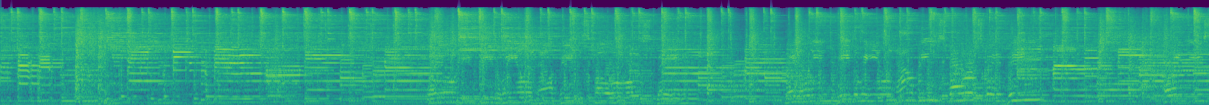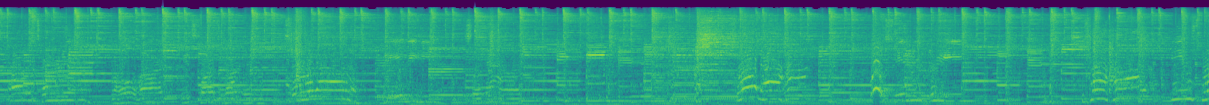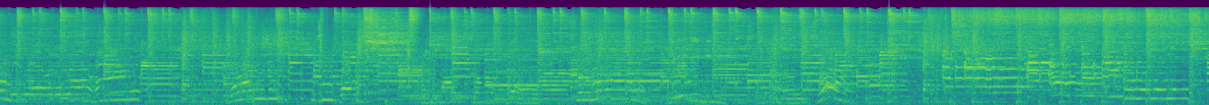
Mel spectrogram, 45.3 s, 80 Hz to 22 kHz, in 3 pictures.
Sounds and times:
Music: 0:00.0 - 0:45.3.

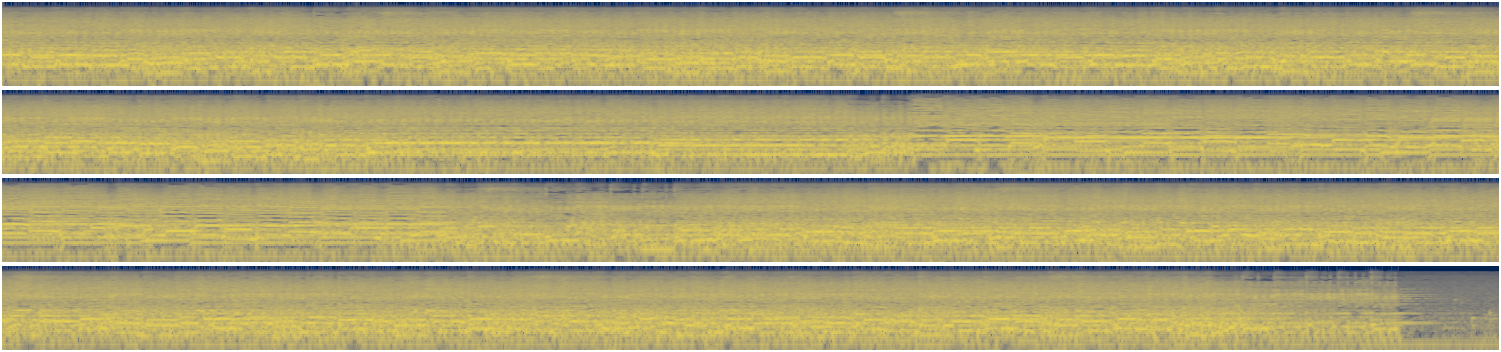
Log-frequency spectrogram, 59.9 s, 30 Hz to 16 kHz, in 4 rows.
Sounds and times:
Heavy metal: 0:00.0 - 0:59.8.

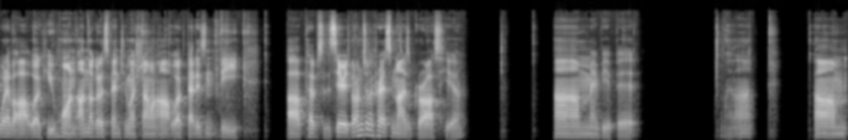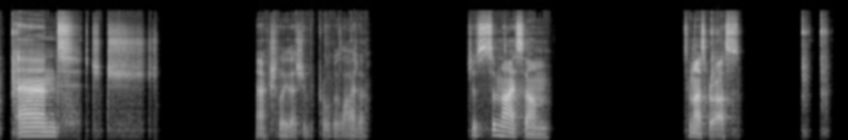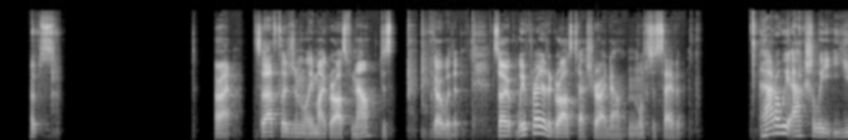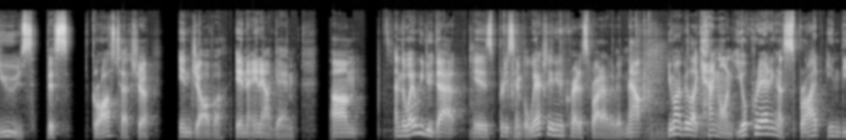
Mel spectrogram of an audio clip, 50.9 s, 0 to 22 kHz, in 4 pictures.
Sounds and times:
Speech: 0:00.0 - 0:03.7, 0:04.3 - 0:07.0, 0:08.3 - 0:09.6, 0:10.8 - 0:11.4, 0:12.2 - 0:15.0, 0:16.6 - 0:18.3, 0:19.8 - 0:21.0, 0:23.0 - 0:23.8, 0:25.9 - 0:26.3, 0:28.7 - 0:35.8, 0:36.8 - 0:50.8.

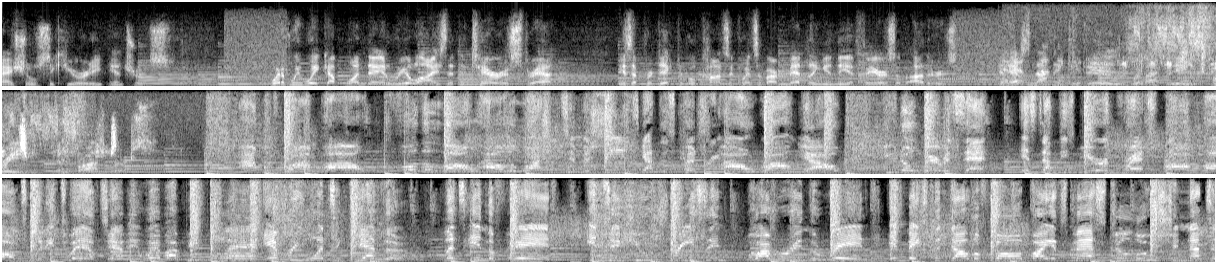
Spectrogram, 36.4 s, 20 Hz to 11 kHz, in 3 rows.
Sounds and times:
Exciting music: 0:09.8 - 0:29.4
Pop music: 0:09.8 - 0:36.4.

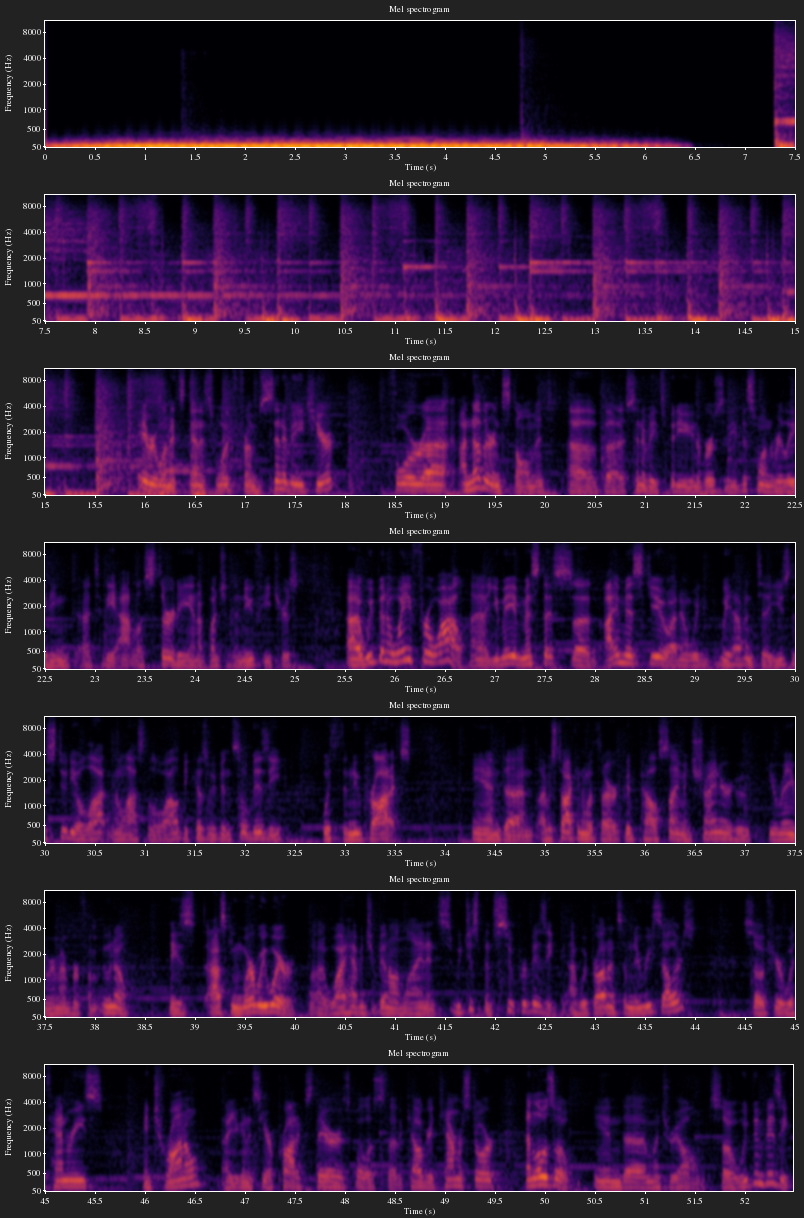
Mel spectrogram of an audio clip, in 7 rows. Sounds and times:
Music: 0:07.3 - 0:52.4
Speech: 0:15.9 - 0:33.7, 0:34.3 - 0:52.4.

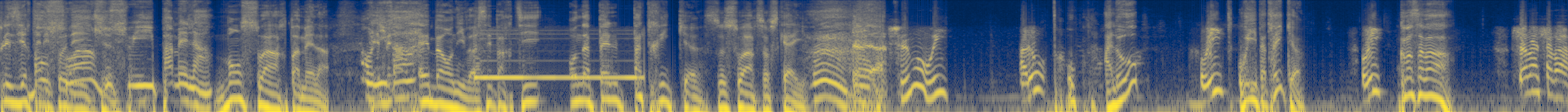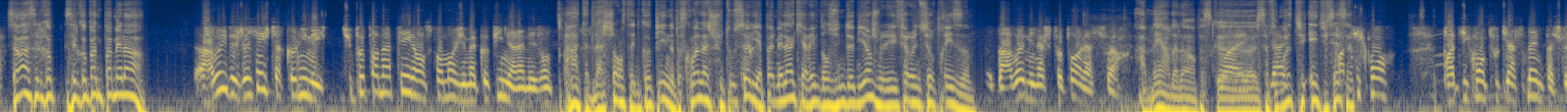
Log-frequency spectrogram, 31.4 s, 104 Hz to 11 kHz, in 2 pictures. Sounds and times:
Speech: 0:00.0 - 0:09.5, 0:10.2 - 0:31.3
Radio: 0:04.6 - 0:06.4.

